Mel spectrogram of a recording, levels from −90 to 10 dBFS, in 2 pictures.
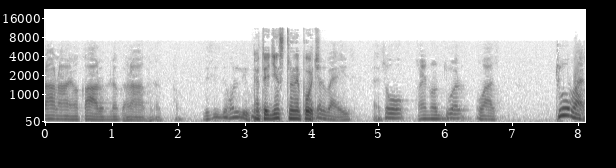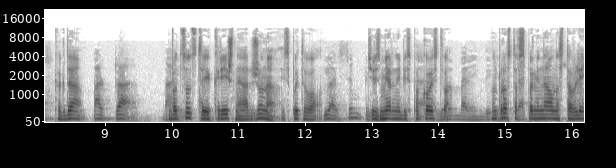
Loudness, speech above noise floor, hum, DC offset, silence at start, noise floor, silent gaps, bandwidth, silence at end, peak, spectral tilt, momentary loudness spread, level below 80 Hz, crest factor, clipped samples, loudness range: -24 LUFS; 34 dB; none; under 0.1%; 0 s; -57 dBFS; none; 11.5 kHz; 0 s; -6 dBFS; -5.5 dB/octave; 16 LU; -52 dBFS; 18 dB; under 0.1%; 9 LU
